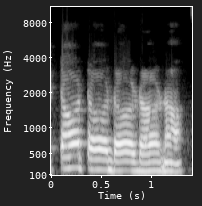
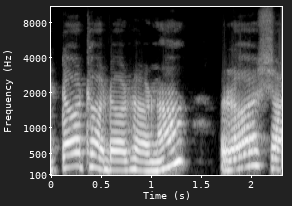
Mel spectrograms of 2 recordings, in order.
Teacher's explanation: इसके बाद होते हैं मूर्धन्य वर्ण, जहां पर हमारे मुंह के अंदर मूर्धा जो जगह होती है वहां पर टकराते हैं, इनको कहते हैं ट, ट, ड, ढ, न। जिस जगह को ट, ठ, ड, ढ, न बोलते टाइम हमारी जीभ टकरा रही होती है उसको मूर्धा कहते हैं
